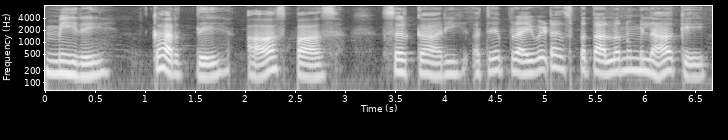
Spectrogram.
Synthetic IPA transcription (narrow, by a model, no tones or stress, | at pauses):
meːɾeː | kəɾd̪eːaːspaːs | səɾkaːɾiːət̪eːpɾaːiʋeːʈɦəspət̪aːlãːnũːmɪlaːkeː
